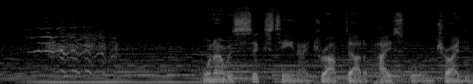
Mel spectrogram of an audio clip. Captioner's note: horse whinnies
